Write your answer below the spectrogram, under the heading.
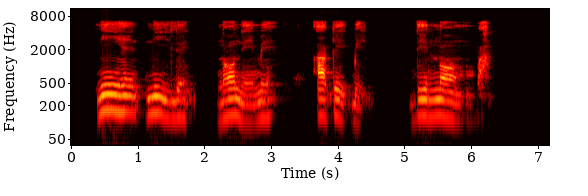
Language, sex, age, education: Igbo, male, 30-45, tertiary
